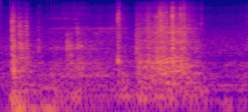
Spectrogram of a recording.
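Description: A home sewing machine stitching a skirt seam runs at a steady whirring chatter with rapid needle clatter, close up and fairly loud, with slight changes in speed; no voices.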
